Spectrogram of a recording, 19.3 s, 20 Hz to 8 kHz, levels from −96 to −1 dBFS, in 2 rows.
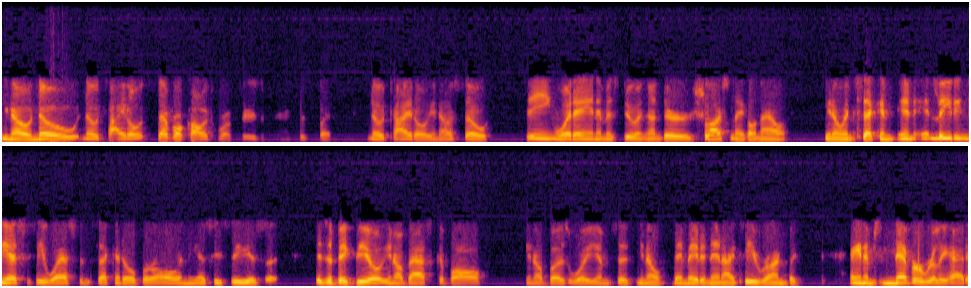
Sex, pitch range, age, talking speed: male, 100-115 Hz, 30-49, 215 wpm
